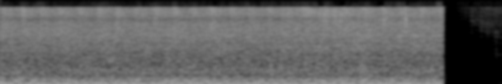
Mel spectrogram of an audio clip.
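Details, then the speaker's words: Roper washer finishing its spin on a heavy load of towels and jeans during a pre-sale test: steady low drum hum, even, no thumping or knocking, then stops; balanced normal spin, clothes came out light with no excess water. "So we'll let it finish out. Sounds good."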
